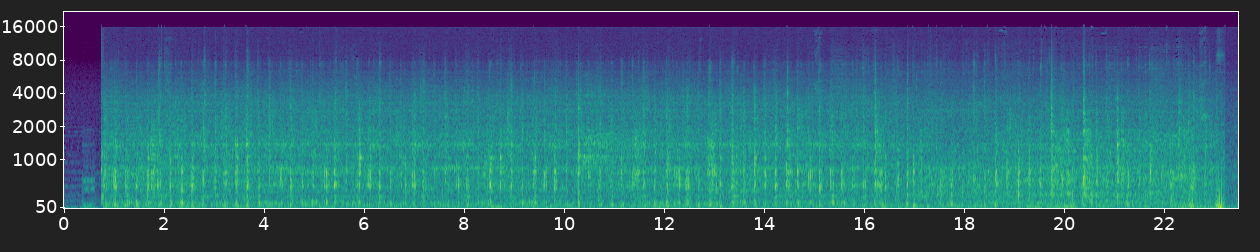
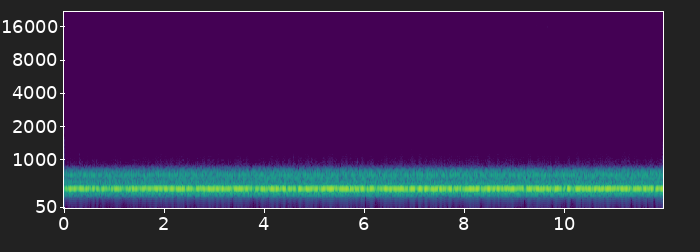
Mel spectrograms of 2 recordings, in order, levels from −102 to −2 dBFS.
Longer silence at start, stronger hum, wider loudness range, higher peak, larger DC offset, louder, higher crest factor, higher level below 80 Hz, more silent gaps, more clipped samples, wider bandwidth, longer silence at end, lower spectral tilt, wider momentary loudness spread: about the same, 0 s vs 0 s; neither; about the same, 2 LU vs 2 LU; first, -10 dBFS vs -14 dBFS; neither; second, -30 LUFS vs -25 LUFS; first, 20 dB vs 10 dB; first, -40 dBFS vs under -90 dBFS; neither; neither; first, 16 kHz vs 0.9 kHz; about the same, 0 s vs 0 s; second, -5.5 dB/octave vs -11.5 dB/octave; about the same, 5 LU vs 4 LU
